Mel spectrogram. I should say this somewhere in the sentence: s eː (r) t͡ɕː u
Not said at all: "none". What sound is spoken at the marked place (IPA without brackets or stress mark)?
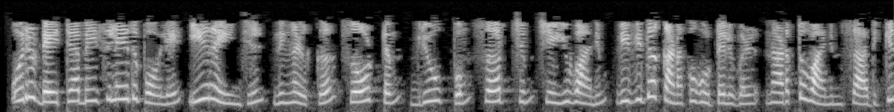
r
